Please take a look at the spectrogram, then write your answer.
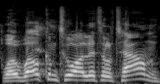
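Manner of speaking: high, loud greeting in character; welcoming guard. Acted. Town guard greeting a visiting paladin, heartily welcoming. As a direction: hail the newcomer with a flourish.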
